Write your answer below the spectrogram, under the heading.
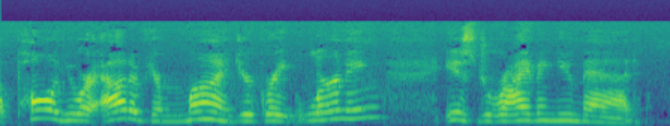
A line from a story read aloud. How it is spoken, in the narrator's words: Festus cried out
